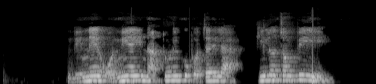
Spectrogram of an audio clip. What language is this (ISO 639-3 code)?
ori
